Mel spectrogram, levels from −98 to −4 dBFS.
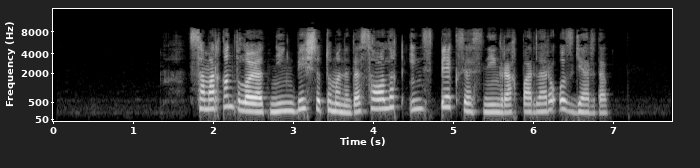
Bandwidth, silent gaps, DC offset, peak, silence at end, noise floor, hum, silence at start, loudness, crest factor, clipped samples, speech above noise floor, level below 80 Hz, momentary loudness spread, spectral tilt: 9.4 kHz; none; under 0.1%; -8 dBFS; 0.8 s; -78 dBFS; none; 1.7 s; -25 LUFS; 18 dB; under 0.1%; 53 dB; -76 dBFS; 11 LU; -3.5 dB/octave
